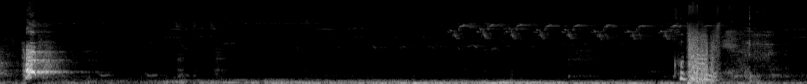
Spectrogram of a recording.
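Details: Leo the German Shepherd outdoors in village countryside in India with his owner; a single short bark opens, then a steady low rumble with a run of small high chirps repeating, and a second strong bark near the end.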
